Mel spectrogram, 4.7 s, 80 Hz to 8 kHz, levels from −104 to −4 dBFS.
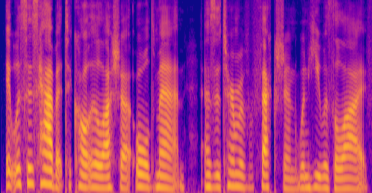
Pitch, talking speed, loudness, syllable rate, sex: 175 Hz, 230 wpm, -24 LUFS, 5.9 syllables/s, female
